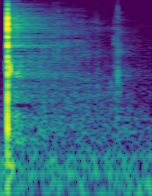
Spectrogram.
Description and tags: Light a match. This is extracted sound.
fire, match, noise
